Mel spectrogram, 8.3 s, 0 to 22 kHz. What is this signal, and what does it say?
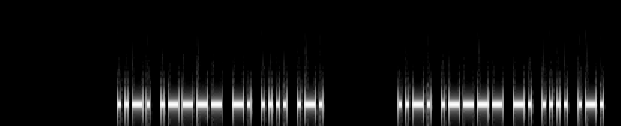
Morse code, heard as a keyed tone, about 25 wpm, 700 Hz. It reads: F1NHR F1NHR
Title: DXCC-100 Call Signs - 5 Characters - Repeated 2x - 25wpm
